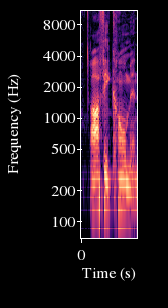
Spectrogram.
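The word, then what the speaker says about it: afikoman: bread still done today is placed in a officomen that's the name of this linen I want credit for pronouncing it correctly simply means to come later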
